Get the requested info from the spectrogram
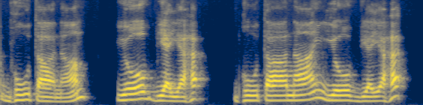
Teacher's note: Bhutanam, bha is mahaprana.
